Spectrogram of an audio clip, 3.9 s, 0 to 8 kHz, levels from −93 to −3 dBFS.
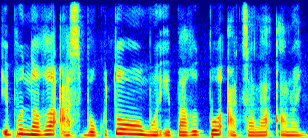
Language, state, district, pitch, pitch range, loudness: Sumi, Nagaland, Kohima, 200 Hz, 185-235 Hz, -16 LUFS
